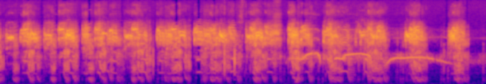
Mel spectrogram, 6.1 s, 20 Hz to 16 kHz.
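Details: Young black storks scream and beg at the nest when a strange stork lands above, early afternoon, July 2022; fast grating calls are followed by several drawn-out whistles that rise then slide down.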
